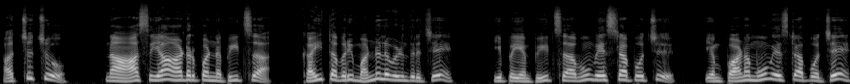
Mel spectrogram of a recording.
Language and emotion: Tamil, sad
